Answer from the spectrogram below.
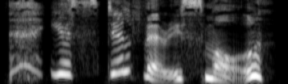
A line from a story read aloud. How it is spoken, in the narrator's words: Becca giggled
